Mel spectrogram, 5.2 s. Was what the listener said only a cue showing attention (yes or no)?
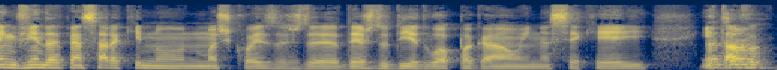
yes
